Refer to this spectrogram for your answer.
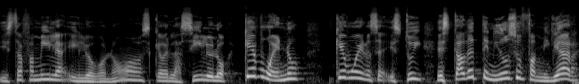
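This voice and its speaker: A man speaks in a Mexican accent at a fairly quick pace, with very wide pitch swings. The recording is very clean, with a silent background and a dry, close sound with no echo. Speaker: immigration lawyer, show host. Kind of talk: casual discussion.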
